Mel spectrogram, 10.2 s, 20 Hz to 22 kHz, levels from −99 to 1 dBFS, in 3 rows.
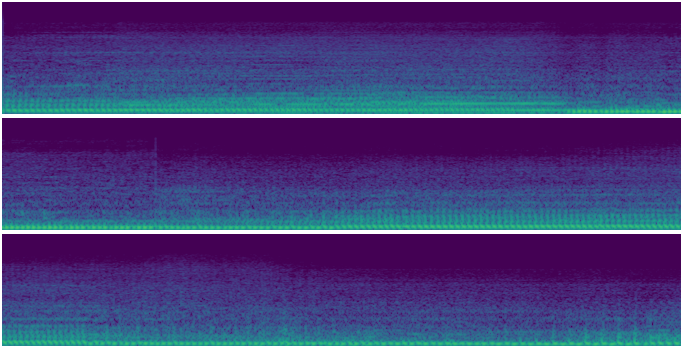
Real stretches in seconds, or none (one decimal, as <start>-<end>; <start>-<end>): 0.0-0.6; 3.3-8.4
